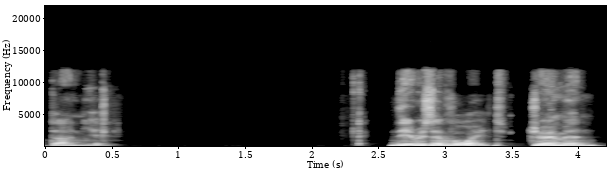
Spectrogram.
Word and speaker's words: Daniel: name of the son, whom everyone pronounces in French, Daniel. Surprisingly not, but mother calls him Daniel in English, and surprisingly not in German, Daniel.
